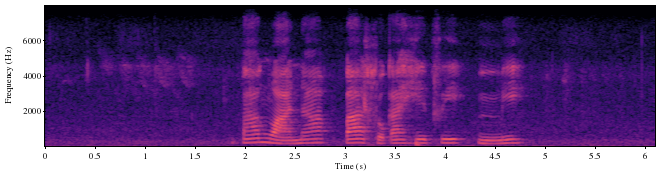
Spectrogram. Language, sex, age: Southern Sotho, female, 25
